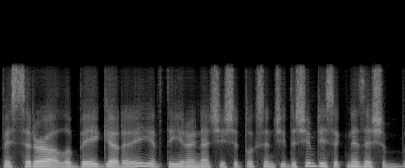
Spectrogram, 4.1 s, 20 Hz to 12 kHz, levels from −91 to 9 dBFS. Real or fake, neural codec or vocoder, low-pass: fake; codec, 16 kHz, 0.2 kbps, FocalCodec; 7.2 kHz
